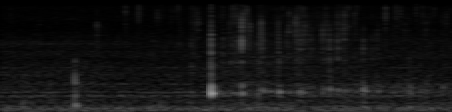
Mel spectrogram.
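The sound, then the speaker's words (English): A thick boozy milkshake being poured from a blender's pour spout into a very large wine glass, heard as faint, soft wet plops and squishy drips over a quiet background, with no talking. “I'm going to go ahead, pour this. It's nice when your blender has the pour spout.”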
